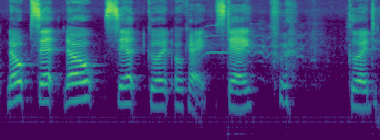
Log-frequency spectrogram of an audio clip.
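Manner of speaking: loud firm commands to dogs; ordering the dogs. Acted. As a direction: bark commands at the dogs, half laughing. Dog owner ordering dogs offstage.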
